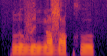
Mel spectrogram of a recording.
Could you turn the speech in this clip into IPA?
lʊveŋɪ zˤʊkʰʊ

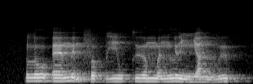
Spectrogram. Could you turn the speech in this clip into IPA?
lo˧ʔɛ˨˦mḛ˧˨mfə˨˩p̚ ɣi˧wkɨ˧ə̯mə˨˦n lɨ˧˩ɲa˨˩nvɨ˦˥p̚

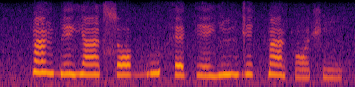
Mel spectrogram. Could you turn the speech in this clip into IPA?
k͡pã˦ɡ͡be˧jã˧ sɔ˧ɡ͡bu˦ hɛ˧ke˧jĩ˦ ɡe˦k͡pã˦˨kɔ̃˨ʃĩ˨

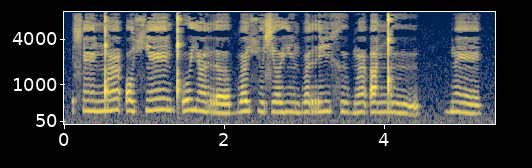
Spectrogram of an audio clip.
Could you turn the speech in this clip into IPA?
ɬẽːŋ͡ǃœ̃ʔɔ çẽː ǃʼʊ jœ̃rəː bœçʊɕəːjĩ bœri xɨbœ̃ʔaŋ͡ǃɨ | bẽ

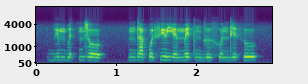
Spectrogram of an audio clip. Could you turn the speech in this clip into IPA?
bʲombɛtnzo | ndapofʲɯ jemet ŋɡɯ xundiθu

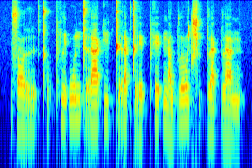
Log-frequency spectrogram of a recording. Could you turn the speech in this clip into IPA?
sɔː˨˩rɯ˨˩k̚ tʰo˨˩k̚ pʰli˦˥ʔ wu˥˩ntraː˦˥ kiː˥˩k̚tra˥˩k̚tre˨˩ʔ pʰe˦˥ʔŋa˩˦w ploː˥˩t͡ɕʰɯ˨˩k̚pla˨˩k̚pla˨˩ŋ

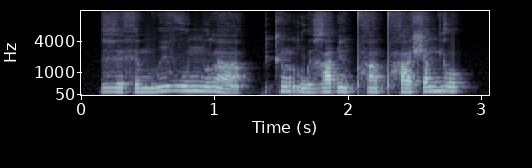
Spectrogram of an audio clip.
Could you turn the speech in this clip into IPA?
ɣe˨ he˨mβi˦vu˦ ɲu˦lã˨ | t͡ʃũ˦rwɪ˨ɣa˦ɗĩ˨ pʰã˨pʰa˨ʃa˦ŋ jʊ˦

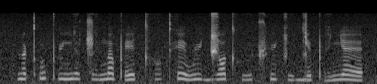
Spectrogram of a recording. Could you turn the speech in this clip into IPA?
ɳɐ˨˩kʼu˧˥˧pʼy˨˩ ɲɛ̤˥˩ ʈ͡ʂɛ̤˨˩n̪ɐ˥˩pʼe˩˧ tʰɔ̤˧˥˧kʰe˥˩wy˥˩ d͡ʑɔ˧˥tʰṳ˩˥ ʈ͡ʂʰy˧˥cṳ˩˧ɟe˩˥ pʼɛ̤˩˧ɲɛ˥˩

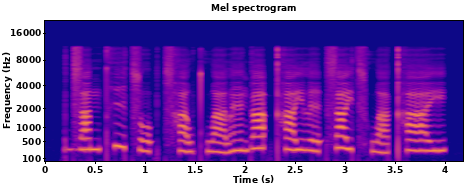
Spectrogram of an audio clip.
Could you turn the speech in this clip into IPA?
d͡za˧nt̪ʰi˥˧t͡so˨ʔ t͡sʰa˨˩wt̪ʰwa˨˩lẽ˧ ɡa˦ʔ kʰa˧jle˨ʔsa˥˧jt͡sʰwa˨˩ kʰa˦j

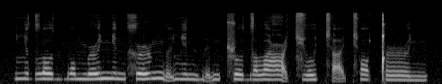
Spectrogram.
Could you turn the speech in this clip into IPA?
ʎədlˠodbɔ mə˞ ɲenxə˞ɭ ŋə̰ʎenbḛn ʈ͡ʂodə lˠeʕə̰t͡ɕo cʰa̰ cʰɔǃə˞ɲ

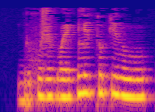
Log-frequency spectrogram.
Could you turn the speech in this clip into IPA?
bɨ˨˩˦xʷɐ˦zɨ˦ɡʷe˦ | liː˦kʷɾɨ˦ki˦ ðuː˦

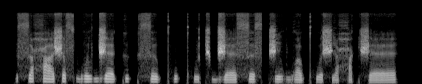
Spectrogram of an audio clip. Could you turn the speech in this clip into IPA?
sɨħa ʃɐsɡʷɨl d͡ʒɛ kɨksɘkʷʰɐ kʷʰɨt͡ʃd͡ʒɛ sɘst͡ʃil ɡʷakʷʰaʃiħak ʃɛ

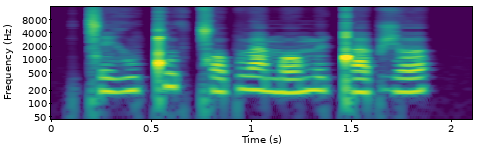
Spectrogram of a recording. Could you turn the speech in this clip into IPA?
ǀeɣu ǃuθǀɔp βamɔ møǃap ʒʌ

